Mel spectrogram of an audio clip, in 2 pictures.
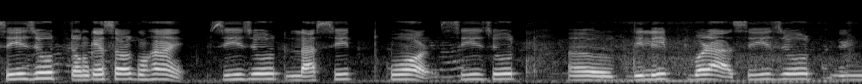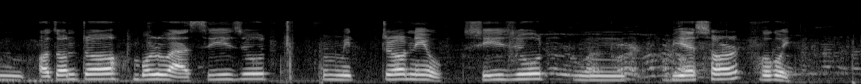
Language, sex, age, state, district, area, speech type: Assamese, female, 30-45, Assam, Tinsukia, urban, spontaneous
